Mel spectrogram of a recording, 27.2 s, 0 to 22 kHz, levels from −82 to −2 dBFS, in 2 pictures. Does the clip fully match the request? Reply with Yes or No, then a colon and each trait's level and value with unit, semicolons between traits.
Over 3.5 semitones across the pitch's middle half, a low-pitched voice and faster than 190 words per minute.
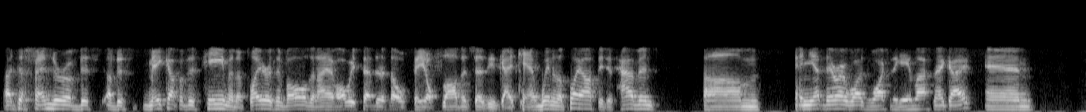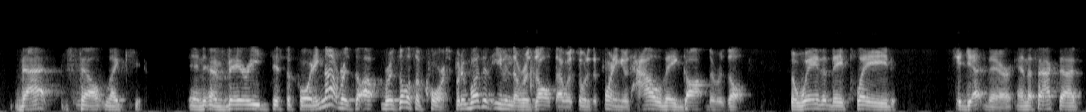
Yes: average, 3.9 semitones; low, 130 Hz; average, 200 wpm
